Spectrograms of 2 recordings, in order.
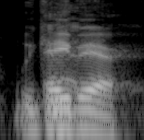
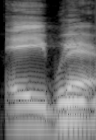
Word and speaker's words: Hebert: Is that how do we pronounce it? Hebert. Hebert. Hebert. Alexander French. Hebert. Oui.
